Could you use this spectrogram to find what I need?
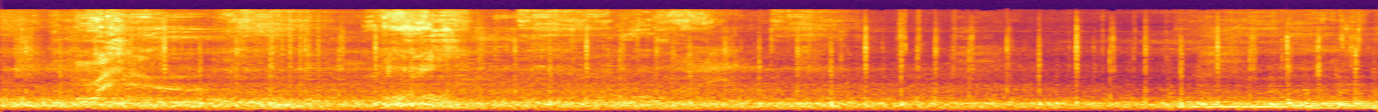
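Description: Quick footsteps patter on hard ground.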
